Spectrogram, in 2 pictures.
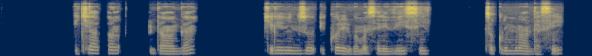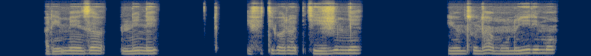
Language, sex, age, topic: Kinyarwanda, female, 25-35, finance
